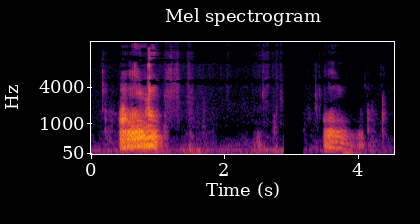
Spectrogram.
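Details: Miniature Dachshund indoors: a loud, rough growl lasting about half a second, a stretch of quiet with faint low hum, then a second shorter, softer growl.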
